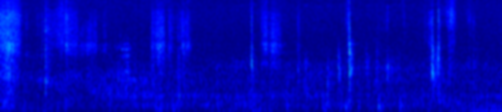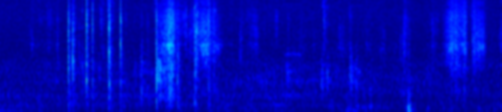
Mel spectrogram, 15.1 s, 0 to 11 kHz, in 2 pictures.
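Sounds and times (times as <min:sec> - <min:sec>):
clicks and taps of merchandise: 0:08.4 - 0:10.8.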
